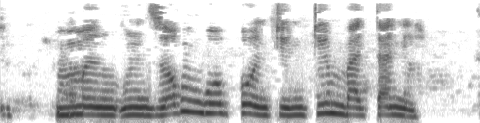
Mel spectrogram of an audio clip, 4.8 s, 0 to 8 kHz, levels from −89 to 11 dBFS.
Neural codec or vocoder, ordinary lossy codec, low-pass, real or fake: vocoder, 44.1 kHz, 128 mel bands every 512 samples, BigVGAN v2; MP3, 32 kbps; 7.2 kHz; fake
